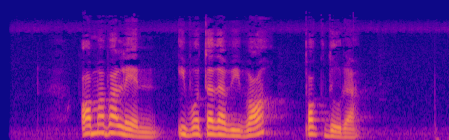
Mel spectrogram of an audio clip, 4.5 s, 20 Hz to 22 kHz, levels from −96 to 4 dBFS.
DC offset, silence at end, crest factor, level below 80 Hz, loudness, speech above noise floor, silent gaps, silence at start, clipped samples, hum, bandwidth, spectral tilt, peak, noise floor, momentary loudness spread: under 0.1%; 0.9 s; 18 dB; -68 dBFS; -26 LUFS; 37 dB; none; 0.8 s; under 0.1%; none; 13.5 kHz; -6.5 dB/octave; -8 dBFS; -61 dBFS; 11 LU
